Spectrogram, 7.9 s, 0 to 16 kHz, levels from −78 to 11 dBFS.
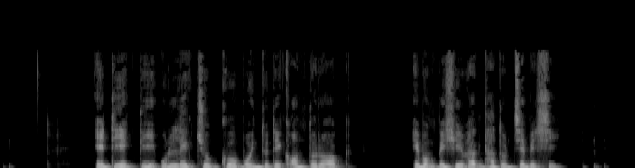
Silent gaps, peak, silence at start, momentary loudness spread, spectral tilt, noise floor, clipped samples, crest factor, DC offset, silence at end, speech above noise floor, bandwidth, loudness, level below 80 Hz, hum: none; -10 dBFS; 1.2 s; 5 LU; -6.5 dB/octave; -85 dBFS; under 0.1%; 16 dB; under 0.1%; 0.95 s; 61 dB; 11.5 kHz; -25 LUFS; -58 dBFS; none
